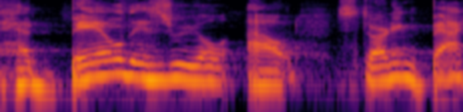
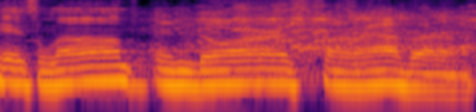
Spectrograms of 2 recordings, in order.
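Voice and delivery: put-on gloomy donkey voice, lower pitch; 3 semitones lower, 4 dB louder than usual. Showing the group how not to read the psalm line, bored Eeyore voice. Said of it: "Or like Eeyore".

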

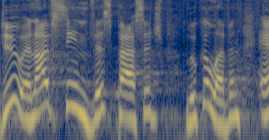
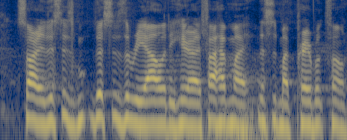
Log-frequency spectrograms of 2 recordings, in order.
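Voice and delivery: ordinary delivery

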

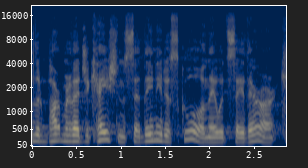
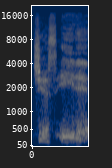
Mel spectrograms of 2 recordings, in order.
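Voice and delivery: soft, hushed whisper under the breath; 3 dB quieter than usual. Retelling how a companion leaned over at a meal: imitating a whisper. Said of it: "he whispers to me".

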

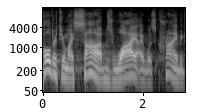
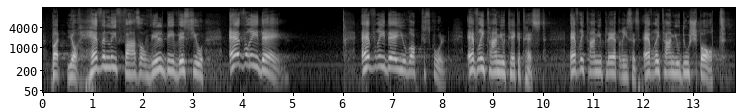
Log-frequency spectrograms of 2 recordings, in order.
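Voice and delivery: put-on Swiss-accented English, evenly spoken; 4 semitones higher than usual. Quoting what a woman told young René, in her Swiss accent. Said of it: "in her Swiss accent".

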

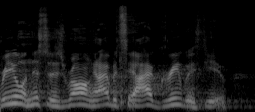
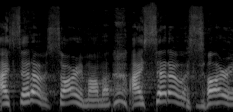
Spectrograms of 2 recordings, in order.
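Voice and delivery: put-on cross, angry three-year-old child voice; 4 semitones higher, 4 dB louder than usual. Retelling how a three-year-old repeated his apology to his mama, imitating a child saying it madly. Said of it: "he starts saying it in a mad way".

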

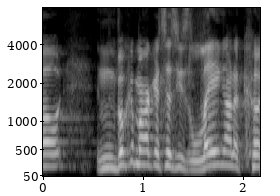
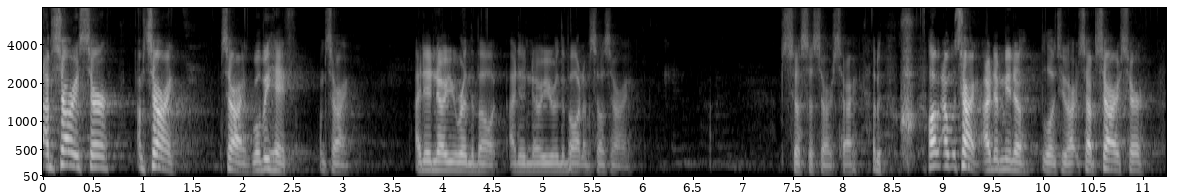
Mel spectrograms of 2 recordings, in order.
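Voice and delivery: low, deep, apologetic voice, repeated; 7 semitones lower than usual. Retelling Jesus rebuking the storm, voicing the sea: mock-apologetic sea voice. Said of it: "it's as if the sea says".

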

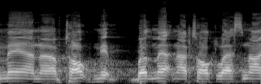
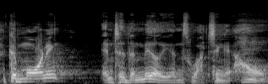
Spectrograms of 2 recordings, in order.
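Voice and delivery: evangelist revival preacher broadcast delivery; 4 semitones lower than usual. Greeting the congregation and the live-stream audience: Billy Graham voice. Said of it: "in my best Billy Graham voice".

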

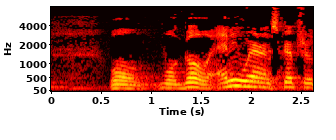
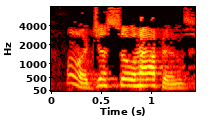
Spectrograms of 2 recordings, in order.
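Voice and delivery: thick, mocking sarcasm, raised and high; 7 semitones higher, 6 dB louder than usual. Pointing out a pattern across scripture lists: very sarcastic. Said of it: "I say that very sarcastically".

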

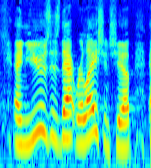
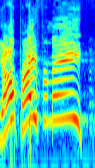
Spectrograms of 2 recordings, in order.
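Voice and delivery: very high, very loud, drawn-out holler; 10 semitones higher, 8 dB louder than usual. Retelling a nephew being carried out of a quiet church: imitating a holler. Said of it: "he hollers out".

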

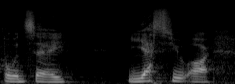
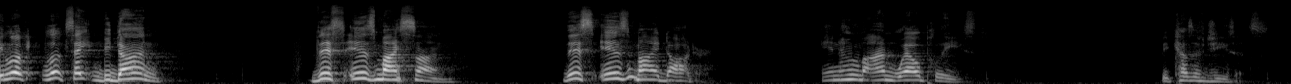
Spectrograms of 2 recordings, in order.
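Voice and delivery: raised, slow, commanding voice; 6 semitones higher, 9 dB louder than usual. Voicing God speaking to Satan, in a raised voice. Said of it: "He'll raise His voice and say".

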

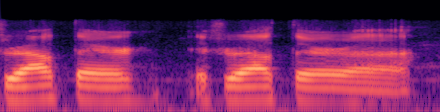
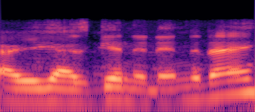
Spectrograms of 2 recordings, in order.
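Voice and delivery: usual speaking voice

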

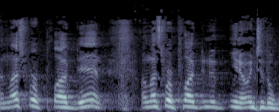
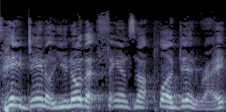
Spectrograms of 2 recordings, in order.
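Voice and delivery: plain

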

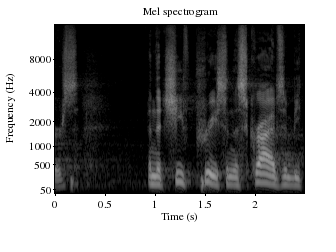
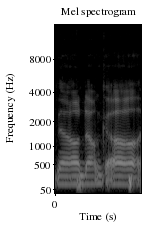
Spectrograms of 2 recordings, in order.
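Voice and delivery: put-on whiny, complaining, pleading tone; 6 dB quieter than usual. Retelling his wife begging him not to leave: imitating whining. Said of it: "whining about the cold".

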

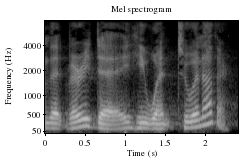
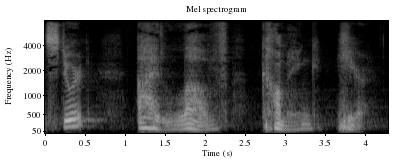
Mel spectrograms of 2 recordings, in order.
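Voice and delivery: very soft, slow, close whisper, love drawn out; 4 semitones lower, 10 dB quieter than usual. Retelling what a young man said after church, imitating a whisper. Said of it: "he whispered in my dear, my ear. He said".

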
